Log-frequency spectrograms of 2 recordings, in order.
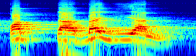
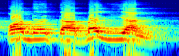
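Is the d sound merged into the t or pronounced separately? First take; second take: merged; separate. First: The d sound merges into the following t. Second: The d is pronounced separately with an echo. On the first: The speaker calls it right. "huruf dal langsung diidghamkan pada huruf ta" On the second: The speaker calls it wrong. "Tidak lagi dibaca"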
